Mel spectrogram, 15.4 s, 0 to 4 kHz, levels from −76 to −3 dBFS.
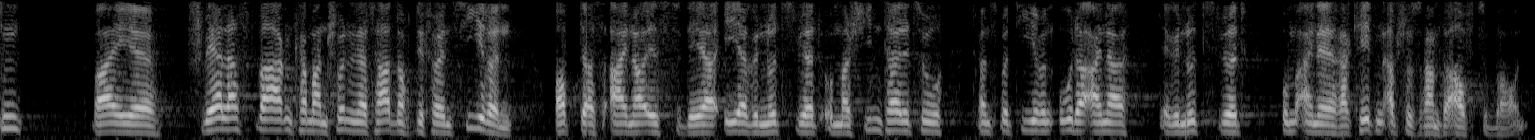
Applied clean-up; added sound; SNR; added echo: none; none; none; none.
